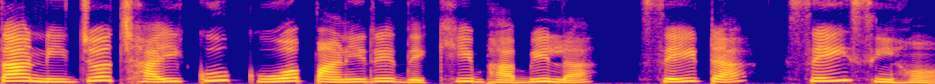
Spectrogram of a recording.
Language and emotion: Odia, neutral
